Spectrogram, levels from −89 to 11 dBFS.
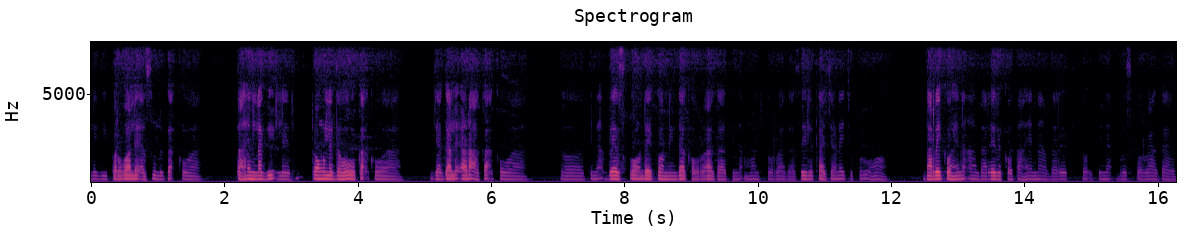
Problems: low volume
